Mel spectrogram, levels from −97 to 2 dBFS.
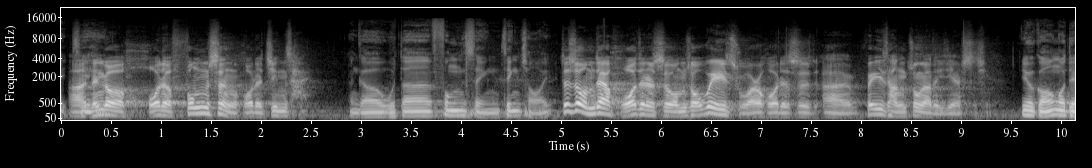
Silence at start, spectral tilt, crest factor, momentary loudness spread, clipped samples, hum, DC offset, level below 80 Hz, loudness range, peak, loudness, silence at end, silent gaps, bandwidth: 0 s; -6 dB/octave; 20 dB; 11 LU; under 0.1%; none; under 0.1%; -64 dBFS; 5 LU; -2 dBFS; -23 LUFS; 0 s; none; 13.5 kHz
